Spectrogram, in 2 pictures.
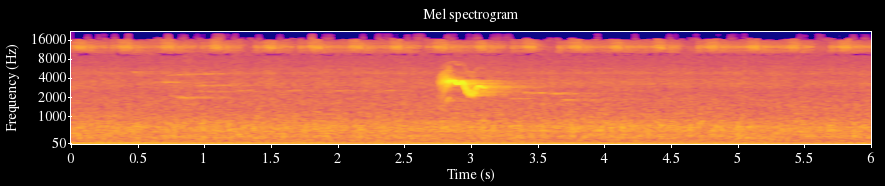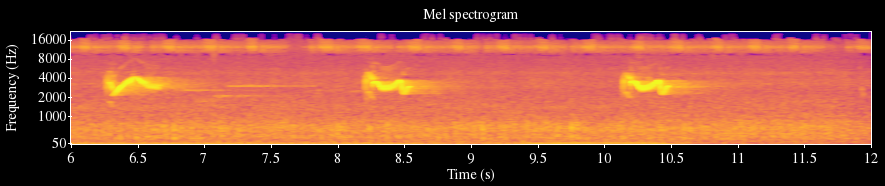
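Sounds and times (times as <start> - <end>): faint background hiss: 0.0 - 12.0
songbird calling: 0.6 - 3.9, 6.3 - 8.9, 10.1 - 10.8.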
